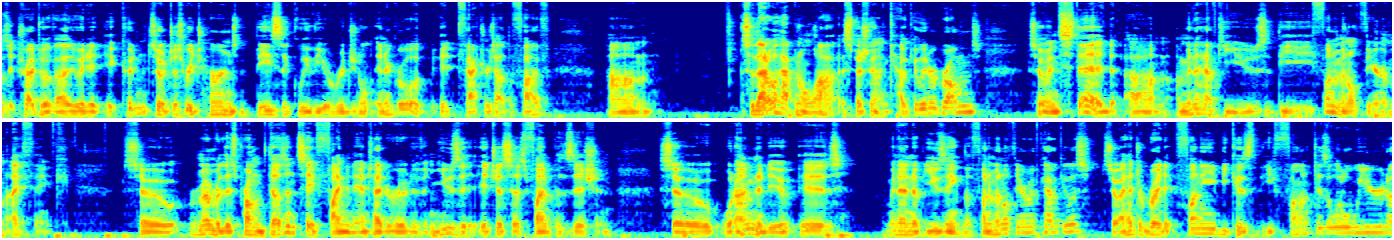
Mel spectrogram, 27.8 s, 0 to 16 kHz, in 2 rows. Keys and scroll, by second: 12.1 Delete.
